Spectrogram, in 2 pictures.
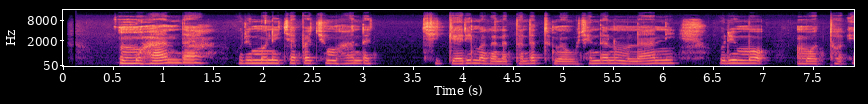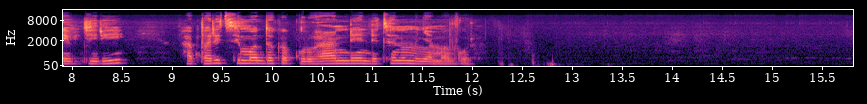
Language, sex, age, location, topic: Kinyarwanda, female, 25-35, Kigali, government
